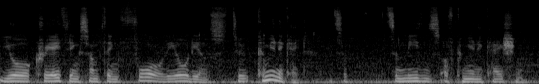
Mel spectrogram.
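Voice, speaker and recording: A man at medium pitch talks at a fairly quick pace, somewhat breathy, with a dark, mellow tone and ordinary pitch variation. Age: 60s. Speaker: animation director and teacher, festival juror. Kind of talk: interview. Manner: halting, many fillers.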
